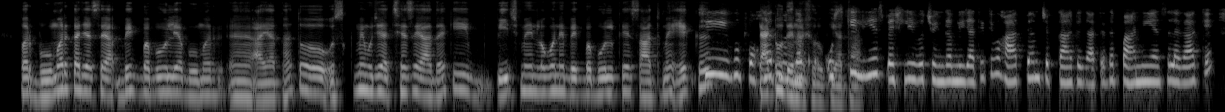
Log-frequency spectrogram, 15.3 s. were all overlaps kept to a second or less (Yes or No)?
No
